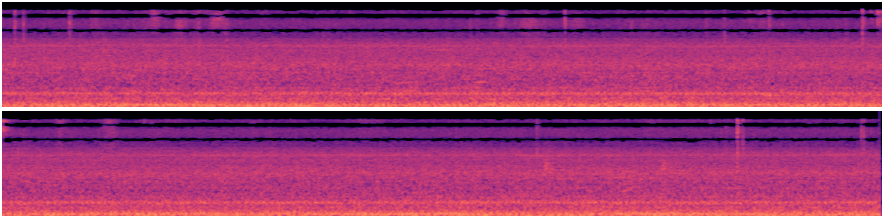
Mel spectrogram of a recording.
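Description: Steady low rumble of a train heard from inside the coach as it rolls slowly along the platform, with a steady hum running through it.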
